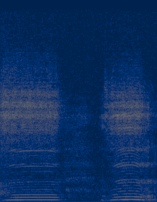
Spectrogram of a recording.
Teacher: As minhas cordas vocais, se você colocar a mão na sua garganta, ó, z, elas vibram. Você sente que elas estão trabalhando ali. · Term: TH voiced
